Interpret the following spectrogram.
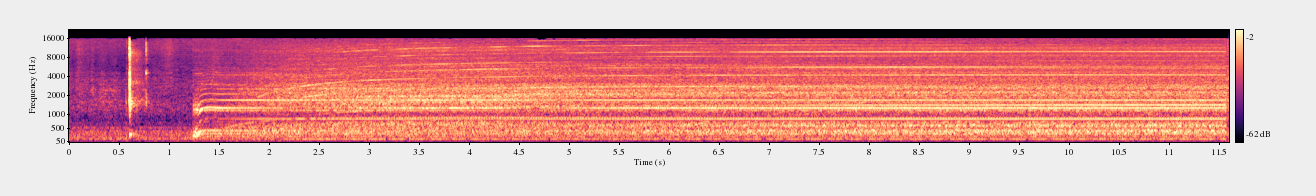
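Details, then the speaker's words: Glowforge laser engraver/cutter, about six months old, lid open, startup cycle doing a systems check: two sharp clicks, then an internal fan spins up with a rising whir and settles into a steady, even hum; normal startup. "that sound you're hearing is the startup cycle of the machine doing a systems check and starting a internal fan"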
